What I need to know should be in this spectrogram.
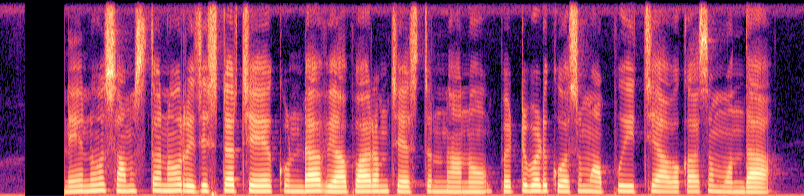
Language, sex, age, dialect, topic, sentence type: Telugu, male, 60-100, Utterandhra, banking, question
